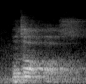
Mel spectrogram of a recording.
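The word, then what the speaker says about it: πτωχός: baik-baik kata yunaninya adalah p t o k h o s b t o k h o s Bacanya adalah tokos tokos tokos artinya orang yang hidupnya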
